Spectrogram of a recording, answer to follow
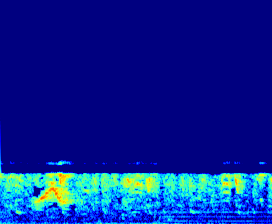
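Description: Small cage birds in an aviary chirping: one loud, short arched call about a third of a second in, then fainter short chirps, over a low steady rumble.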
